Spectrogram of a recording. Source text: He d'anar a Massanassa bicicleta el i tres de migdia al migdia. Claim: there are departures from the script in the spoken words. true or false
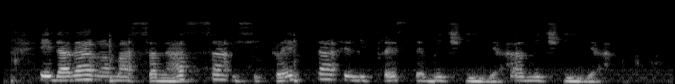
false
